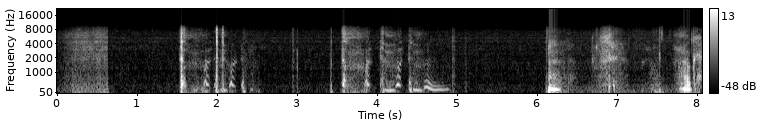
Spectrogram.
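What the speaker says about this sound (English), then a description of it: "I am coughing." Person coughing in several short, scattered bursts between quiet pauses, some sounding like throat clearing, fairly close and moderately loud.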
